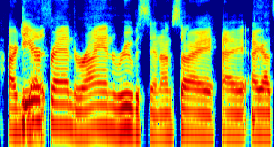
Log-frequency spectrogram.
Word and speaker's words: Roubison: saying the last name because i pronounced everybody's name wrong rubison there you go yeah you got it you got it all right our dear friend ryan rubison i'm sorry i i got scared there i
